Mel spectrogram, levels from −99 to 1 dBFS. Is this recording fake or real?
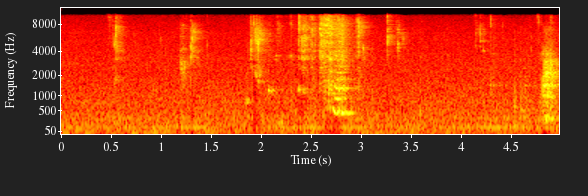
real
